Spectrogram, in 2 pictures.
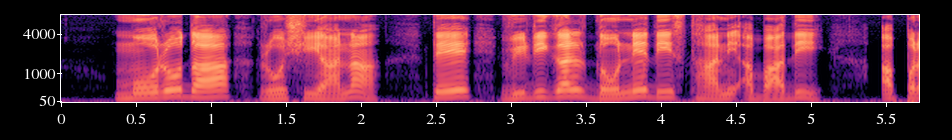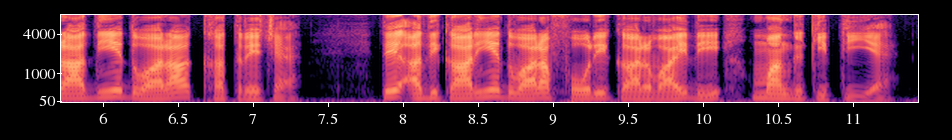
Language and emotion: Dogri, neutral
